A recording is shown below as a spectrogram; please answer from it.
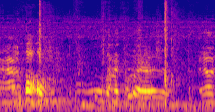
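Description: Two sharp knocks of a sepak takraw ball being kicked, about a second and a quarter apart, under voices talking.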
